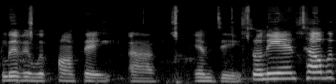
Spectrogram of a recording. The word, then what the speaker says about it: Pompe: Neand Pompe? Okay, Y- Pompe yes.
